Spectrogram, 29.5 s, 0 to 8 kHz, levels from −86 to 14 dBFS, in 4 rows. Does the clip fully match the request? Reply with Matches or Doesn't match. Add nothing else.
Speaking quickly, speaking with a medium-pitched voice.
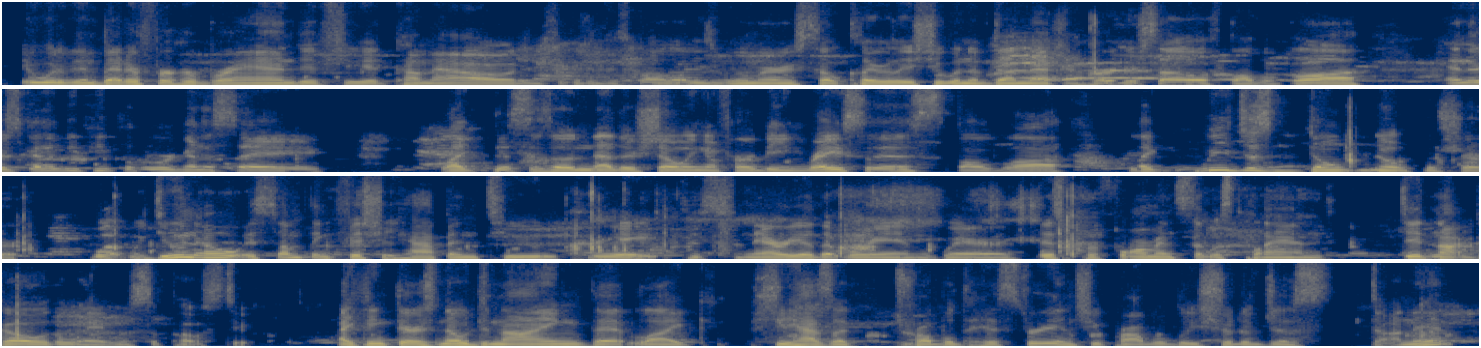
Doesn't match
